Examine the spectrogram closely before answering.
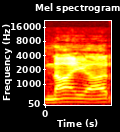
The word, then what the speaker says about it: Nyata: He said the easiest way to pronounce it is Nyata, and he kind of spelled it out phonetically.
